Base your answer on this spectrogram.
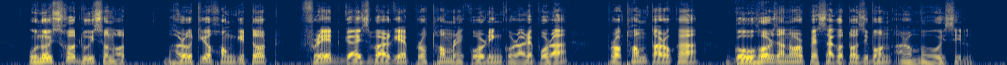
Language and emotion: Assamese, neutral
